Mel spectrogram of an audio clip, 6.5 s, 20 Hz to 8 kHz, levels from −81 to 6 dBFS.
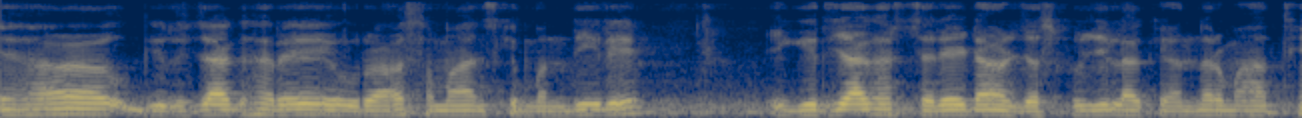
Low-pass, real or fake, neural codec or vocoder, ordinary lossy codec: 7.2 kHz; fake; vocoder, 44.1 kHz, 128 mel bands, Pupu-Vocoder; none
